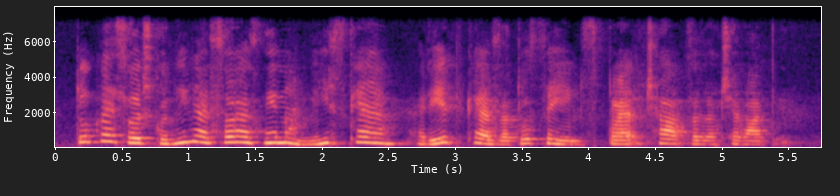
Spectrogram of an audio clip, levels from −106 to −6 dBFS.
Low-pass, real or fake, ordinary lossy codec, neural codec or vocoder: 7.2 kHz; fake; none; codec, 44.1 kHz, 3.4 kbps, Pupu-Codec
